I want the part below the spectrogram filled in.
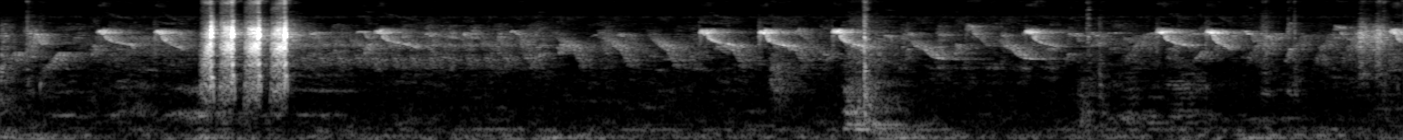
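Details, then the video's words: Jenggot Mini in full, lively song: a string of high, quick downslurred whistled notes, several per second, with a brief burst of loud sharp clicks near the start. "JENGGOT MINI GACOR"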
